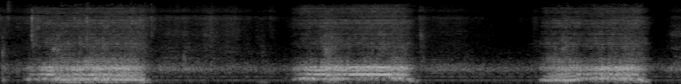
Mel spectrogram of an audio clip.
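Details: Girl snoring in sleep: loud, deep, rumbling snores, three in under seven seconds, with softer breathing between.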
